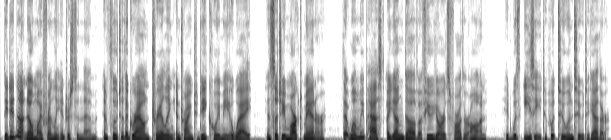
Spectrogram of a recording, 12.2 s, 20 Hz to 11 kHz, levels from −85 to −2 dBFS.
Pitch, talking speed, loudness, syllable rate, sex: 195 Hz, 230 wpm, -19 LUFS, 5.5 syllables/s, female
